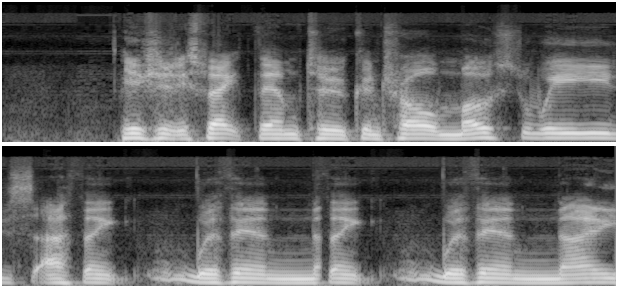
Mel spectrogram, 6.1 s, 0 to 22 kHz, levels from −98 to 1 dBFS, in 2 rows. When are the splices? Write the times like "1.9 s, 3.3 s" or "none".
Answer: 4.6 s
